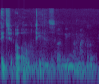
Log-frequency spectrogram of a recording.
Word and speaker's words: Hoots: our next comment card is from Huts I'm sorry if I pronounced this wrong Huts h o o TS good evening and thank you for allowing us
